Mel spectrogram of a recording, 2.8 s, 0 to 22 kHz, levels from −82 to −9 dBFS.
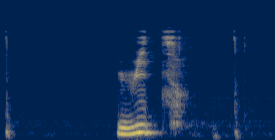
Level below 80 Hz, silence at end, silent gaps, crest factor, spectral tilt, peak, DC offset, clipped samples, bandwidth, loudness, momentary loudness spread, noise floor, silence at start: -76 dBFS; 0.35 s; none; 20 dB; -5 dB/octave; -12 dBFS; under 0.1%; under 0.1%; 9.4 kHz; -28 LUFS; 18 LU; -75 dBFS; 0.05 s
